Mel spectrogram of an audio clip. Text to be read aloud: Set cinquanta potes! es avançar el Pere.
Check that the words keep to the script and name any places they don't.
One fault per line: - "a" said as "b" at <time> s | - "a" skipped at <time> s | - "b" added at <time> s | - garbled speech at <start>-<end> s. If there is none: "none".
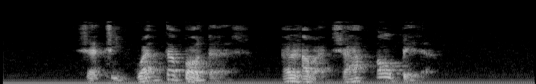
none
